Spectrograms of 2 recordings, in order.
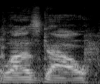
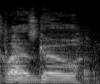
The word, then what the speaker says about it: Glasgow: It's not Glasgow. It's Glasgow.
